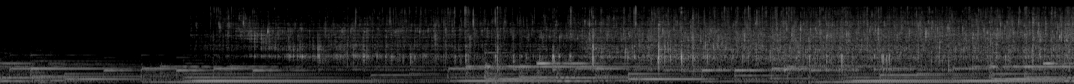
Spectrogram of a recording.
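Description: Raw chicken wings sizzling and crackling as they are laid into hot oil in a frying pan; the sizzle starts about two seconds in and grows louder as more wings go in.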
